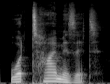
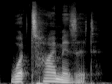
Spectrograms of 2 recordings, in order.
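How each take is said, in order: Both takes have the same delivery.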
